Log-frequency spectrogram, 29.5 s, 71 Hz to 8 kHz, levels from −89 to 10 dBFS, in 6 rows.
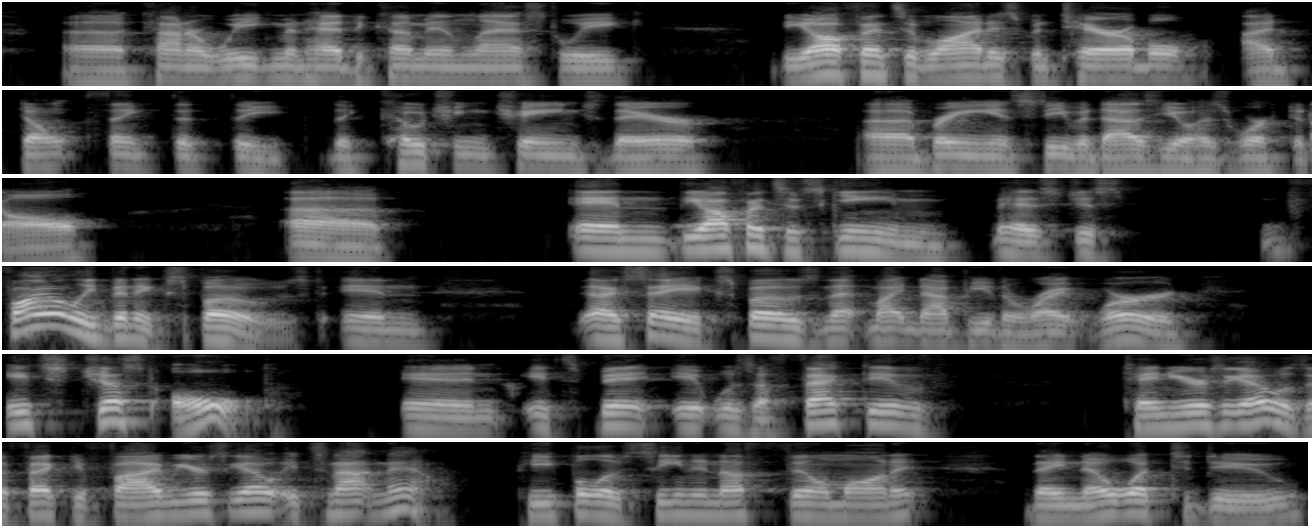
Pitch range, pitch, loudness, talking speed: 110-140 Hz, 120 Hz, -24 LUFS, 180 wpm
